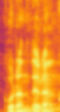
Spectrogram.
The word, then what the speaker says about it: curandera: And so, anyway, yeah, they took him to the one of those, you know, how do you say it? Curarera? – Curandera. – Curandera.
